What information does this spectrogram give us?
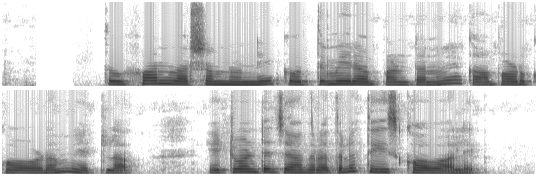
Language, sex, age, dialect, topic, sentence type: Telugu, female, 25-30, Telangana, agriculture, question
